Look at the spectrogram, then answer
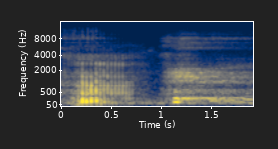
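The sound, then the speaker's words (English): A mild, quiet snore: a rattling, fluttering exhale followed by a brief pause and a softer, humming drawn breath, with no one speaking. “You faintly hear a kind of a mild snore.”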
